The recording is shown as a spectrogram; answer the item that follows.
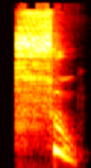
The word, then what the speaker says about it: sous: So, sur is a long U sound and sous is quite. I was going to say a stopped and dried sound.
